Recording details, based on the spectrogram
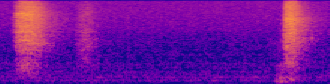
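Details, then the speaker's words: Two short, sharp hissing sneezes a second apart, with a faint sniff between, from a dog sneezing on command while sitting; sneezing. "and that's albert the amazing sniffing dog"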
